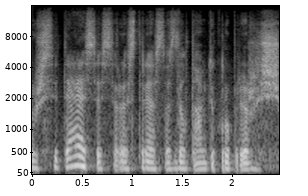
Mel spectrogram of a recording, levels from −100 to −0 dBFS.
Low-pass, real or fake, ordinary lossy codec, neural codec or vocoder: 14.4 kHz; real; Opus, 64 kbps; none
